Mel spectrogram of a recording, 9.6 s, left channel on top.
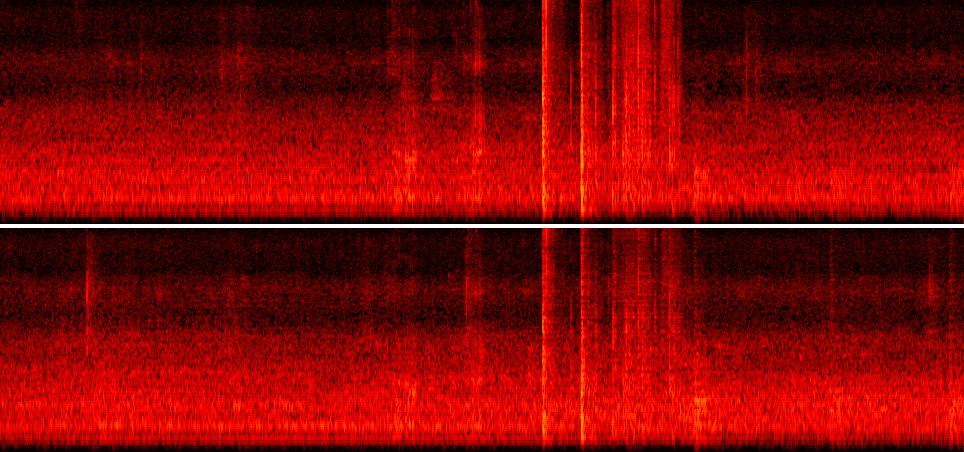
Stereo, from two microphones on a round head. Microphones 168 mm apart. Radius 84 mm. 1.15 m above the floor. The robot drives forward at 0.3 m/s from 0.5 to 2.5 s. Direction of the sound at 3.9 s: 25° left (ahead or behind).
